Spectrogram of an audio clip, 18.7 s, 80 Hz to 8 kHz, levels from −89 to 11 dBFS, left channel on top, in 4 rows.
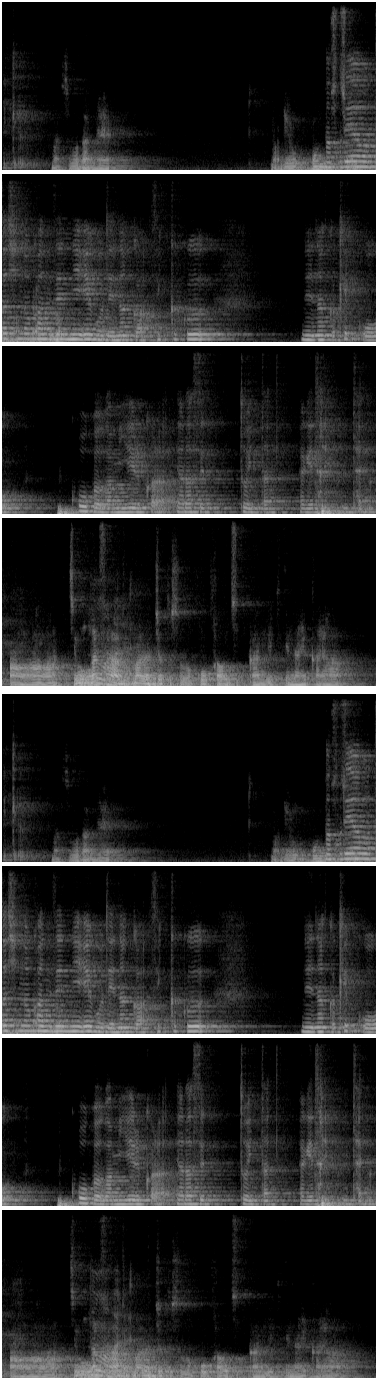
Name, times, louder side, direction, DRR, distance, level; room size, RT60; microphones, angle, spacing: voice 1, 0.6-1.4 3.4-5.4 14.1-15.9 16.2-18.3, left 3 dB, 50° left, 6 dB, 0.6 m, -30 dB
voice 2, 4.0-6.5 6.8-7.2 8.4-9.4 10.3-11.9 12.3-12.7 13.1-14.0 15.1-15.6, right 1 dB, 20° right, 3 dB, 0.7 m, -30 dB
12.5 x 7.9 x 2.7 m, 1.4 s
head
